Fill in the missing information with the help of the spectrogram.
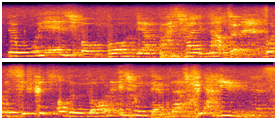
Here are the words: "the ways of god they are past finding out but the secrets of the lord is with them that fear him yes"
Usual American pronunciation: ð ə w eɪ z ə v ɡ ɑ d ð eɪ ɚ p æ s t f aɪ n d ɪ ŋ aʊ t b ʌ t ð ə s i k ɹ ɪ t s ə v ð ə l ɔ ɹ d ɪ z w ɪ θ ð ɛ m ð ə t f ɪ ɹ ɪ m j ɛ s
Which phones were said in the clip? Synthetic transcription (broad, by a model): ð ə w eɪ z ə v ɡ ɑ d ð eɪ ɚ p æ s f aɪ d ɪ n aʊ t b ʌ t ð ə s i k ɹ ɪ t s ə v ð ə l ɔ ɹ d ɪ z w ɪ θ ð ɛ m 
